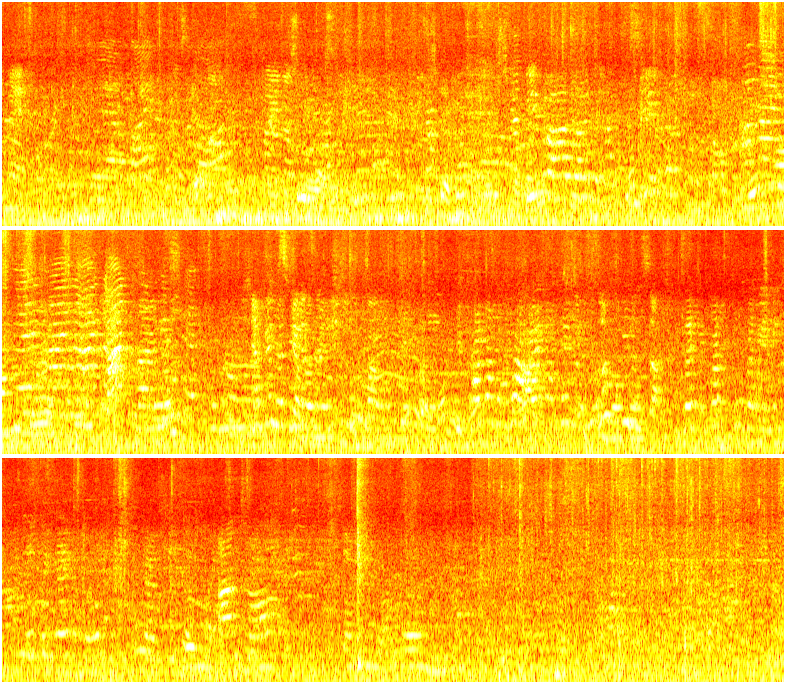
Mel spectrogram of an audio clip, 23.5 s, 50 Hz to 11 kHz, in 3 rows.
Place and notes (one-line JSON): {"title": "LegoLand, Denmark, at Lego shop", "date": "2022-04-03 16:00:00", "description": "atanding at the entrance to Lego shop in Legoland. Sennheiser Ambeo smart headset.", "latitude": "55.73", "longitude": "9.13", "altitude": "65", "timezone": "Europe/Copenhagen"}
